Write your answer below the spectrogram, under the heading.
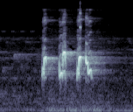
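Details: Red-eyed bulbul, a wild bird responding to a caged lure bird. A quick chattering phrase of four or five liquid, bubbly notes lasts under a second in an otherwise quiet setting.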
